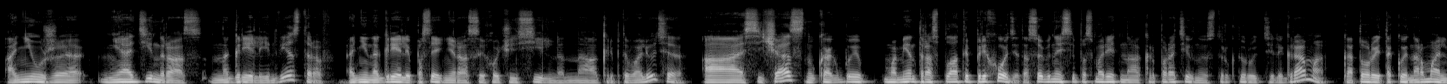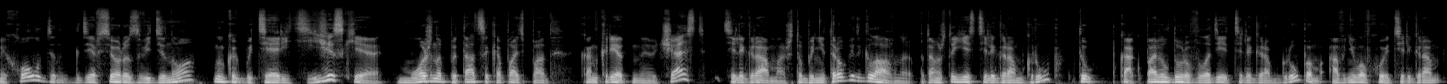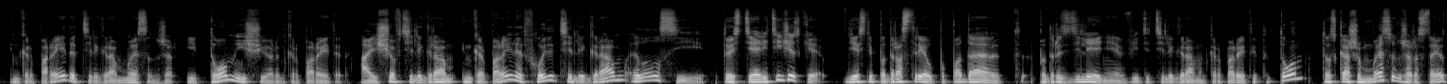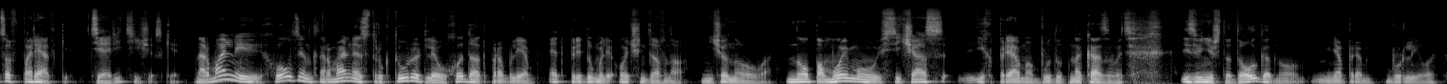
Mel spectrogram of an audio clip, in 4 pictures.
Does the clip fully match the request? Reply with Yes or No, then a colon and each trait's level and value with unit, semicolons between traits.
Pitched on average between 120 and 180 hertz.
No: low, 105 Hz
